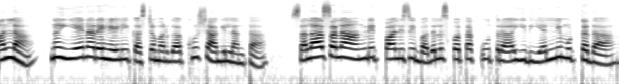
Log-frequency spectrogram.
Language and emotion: Kannada, fearful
